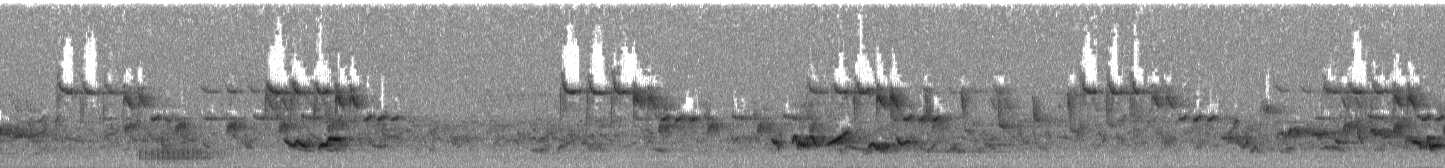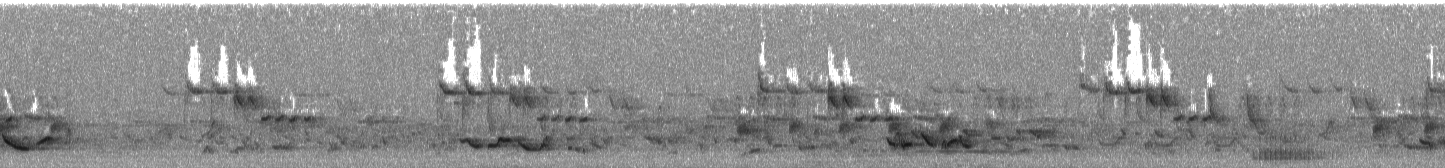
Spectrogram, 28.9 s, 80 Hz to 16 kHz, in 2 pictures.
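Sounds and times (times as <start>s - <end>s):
faint background hiss: 0.0s - 28.9s
birds chirping and singing: 16.3s - 28.9s.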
